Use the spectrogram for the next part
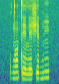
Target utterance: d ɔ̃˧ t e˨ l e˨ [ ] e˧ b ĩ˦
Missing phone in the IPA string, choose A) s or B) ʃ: B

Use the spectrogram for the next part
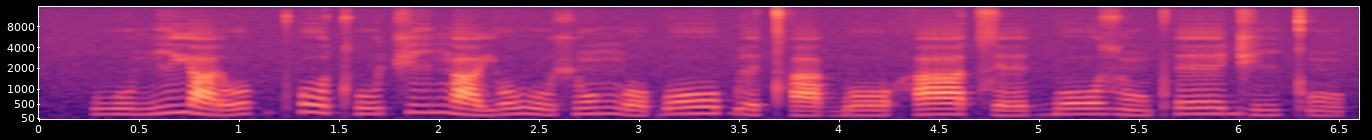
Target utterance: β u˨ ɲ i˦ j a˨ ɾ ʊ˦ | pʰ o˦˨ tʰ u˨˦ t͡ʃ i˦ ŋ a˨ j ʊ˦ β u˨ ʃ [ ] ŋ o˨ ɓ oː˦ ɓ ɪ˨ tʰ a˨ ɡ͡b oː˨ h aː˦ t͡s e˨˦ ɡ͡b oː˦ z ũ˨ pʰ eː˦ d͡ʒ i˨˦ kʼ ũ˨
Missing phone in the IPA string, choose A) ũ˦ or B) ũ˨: A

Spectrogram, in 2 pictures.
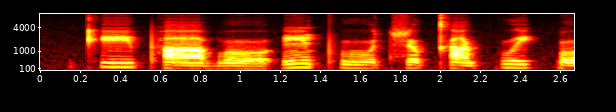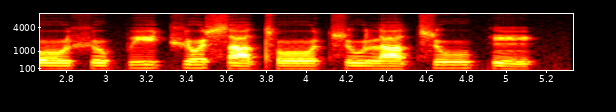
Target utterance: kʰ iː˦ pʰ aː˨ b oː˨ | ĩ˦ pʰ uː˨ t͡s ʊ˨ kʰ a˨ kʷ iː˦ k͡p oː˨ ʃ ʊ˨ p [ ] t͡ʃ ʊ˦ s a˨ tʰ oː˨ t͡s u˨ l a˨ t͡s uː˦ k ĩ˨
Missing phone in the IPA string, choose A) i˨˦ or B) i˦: B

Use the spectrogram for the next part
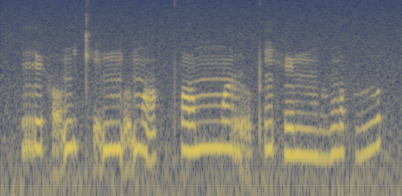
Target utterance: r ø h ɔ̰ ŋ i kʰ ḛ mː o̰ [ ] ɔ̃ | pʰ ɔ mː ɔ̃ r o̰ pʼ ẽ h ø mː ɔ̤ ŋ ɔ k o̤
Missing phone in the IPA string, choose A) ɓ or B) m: B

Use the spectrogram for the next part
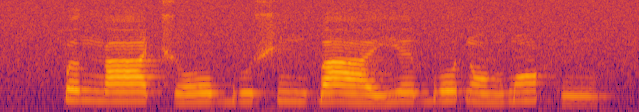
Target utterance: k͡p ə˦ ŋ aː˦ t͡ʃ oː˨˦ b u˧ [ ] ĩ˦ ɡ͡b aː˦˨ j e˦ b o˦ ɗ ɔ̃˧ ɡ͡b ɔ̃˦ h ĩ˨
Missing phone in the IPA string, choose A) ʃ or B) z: A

